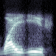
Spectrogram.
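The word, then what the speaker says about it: Wy'east: Y East, which is spelled WY''EAST, is the Native American name for Mount Hood.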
